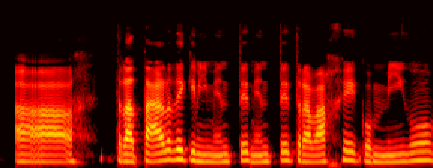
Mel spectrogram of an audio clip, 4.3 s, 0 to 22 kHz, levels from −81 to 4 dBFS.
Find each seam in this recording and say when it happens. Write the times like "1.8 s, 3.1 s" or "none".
2.5 s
